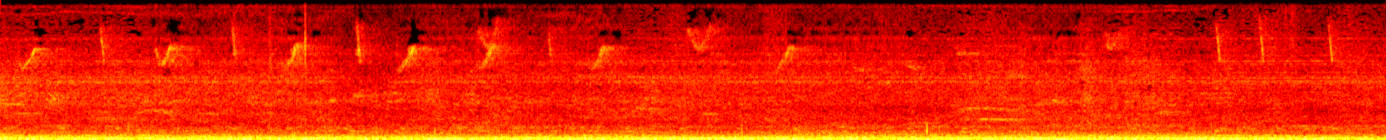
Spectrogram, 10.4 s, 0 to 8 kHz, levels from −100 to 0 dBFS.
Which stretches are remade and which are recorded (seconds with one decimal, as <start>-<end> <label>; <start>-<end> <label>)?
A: 0.0-1.1 recorded; 1.1-4.7 remade; 4.7-5.2 recorded; 5.2-6.8 remade; 6.8-7.6 recorded; 7.6-8.3 remade; 8.3-10.4 recorded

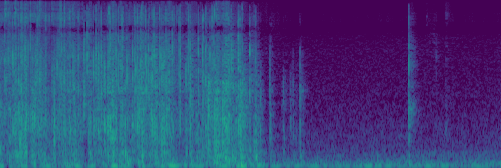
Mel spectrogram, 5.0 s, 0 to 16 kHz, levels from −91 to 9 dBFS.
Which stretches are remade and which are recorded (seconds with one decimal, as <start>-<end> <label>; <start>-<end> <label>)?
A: 0.0-5.0 recorded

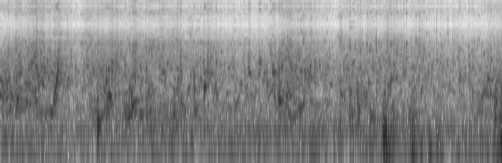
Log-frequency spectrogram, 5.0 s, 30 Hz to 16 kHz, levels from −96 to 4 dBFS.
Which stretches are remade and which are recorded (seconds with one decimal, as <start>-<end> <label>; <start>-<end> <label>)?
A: 0.0-0.6 recorded; 0.6-1.1 remade; 1.1-5.0 recorded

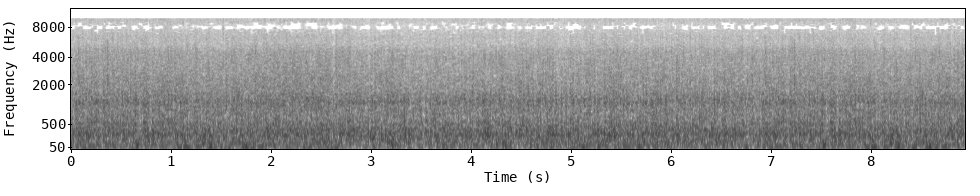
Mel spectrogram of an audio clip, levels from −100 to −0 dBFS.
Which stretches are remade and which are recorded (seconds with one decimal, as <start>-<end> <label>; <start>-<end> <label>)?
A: 0.0-1.0 recorded; 1.0-4.6 remade; 4.6-7.9 recorded; 7.9-8.4 remade; 8.4-8.9 recorded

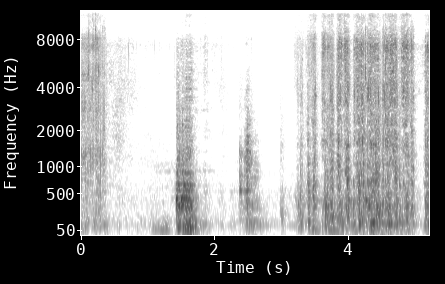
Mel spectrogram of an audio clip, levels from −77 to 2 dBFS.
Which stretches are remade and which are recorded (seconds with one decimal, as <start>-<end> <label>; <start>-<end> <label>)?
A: 0.0-5.2 recorded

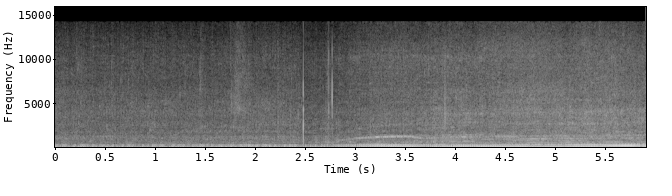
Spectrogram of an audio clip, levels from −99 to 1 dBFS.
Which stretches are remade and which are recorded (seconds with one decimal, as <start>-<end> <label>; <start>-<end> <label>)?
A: 0.0-4.5 recorded; 4.5-5.1 remade; 5.1-5.9 recorded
